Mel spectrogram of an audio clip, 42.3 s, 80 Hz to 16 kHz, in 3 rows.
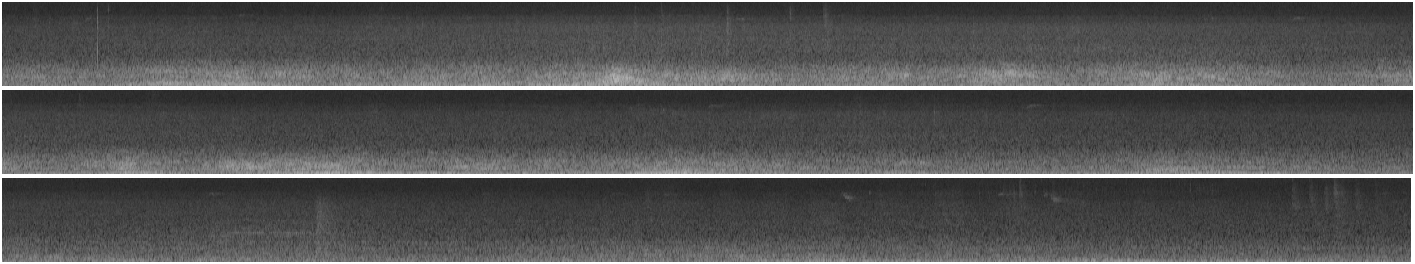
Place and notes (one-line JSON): {"title": "berlin wall of sound-near vivantes klinikum j.dickens160909", "latitude": "52.57", "longitude": "13.15", "altitude": "34", "timezone": "Europe/Berlin"}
